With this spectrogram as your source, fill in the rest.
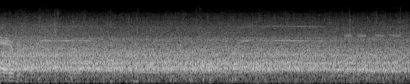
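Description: A stadium crowd at a college football championship game, UCF at Tulane, keeps up a loud, steady roar of cheering and applause throughout, with no break in the noise.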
